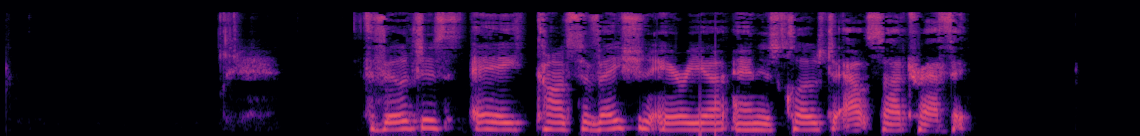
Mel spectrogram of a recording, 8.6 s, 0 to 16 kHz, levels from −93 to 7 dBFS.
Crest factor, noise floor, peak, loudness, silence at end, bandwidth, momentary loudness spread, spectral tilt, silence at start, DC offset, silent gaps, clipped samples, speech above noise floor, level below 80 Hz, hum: 18 dB; under -90 dBFS; -16 dBFS; -31 LUFS; 1.3 s; 12 kHz; 13 LU; -3 dB/octave; 1.65 s; under 0.1%; none; under 0.1%; over 58 dB; -70 dBFS; none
